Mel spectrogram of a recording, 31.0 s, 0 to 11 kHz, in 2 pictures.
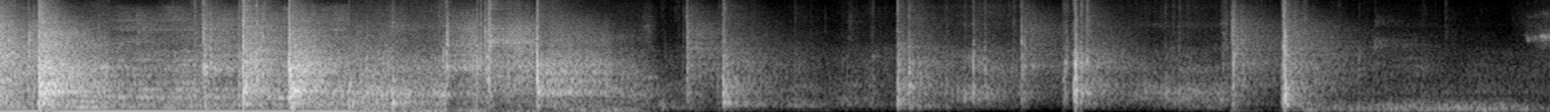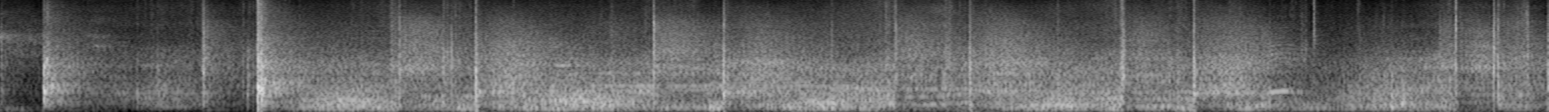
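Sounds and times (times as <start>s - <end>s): skateboard clacks: 0.0s - 1.2s, 15.9s - 30.9s
skateboard wheels rolling on concrete: 0.0s - 30.9s.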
